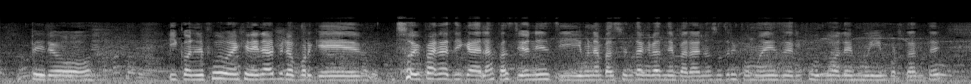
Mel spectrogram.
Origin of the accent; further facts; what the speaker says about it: Puerto Madryn, Chubut, Argentina; No, soy de Puerto Madryn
